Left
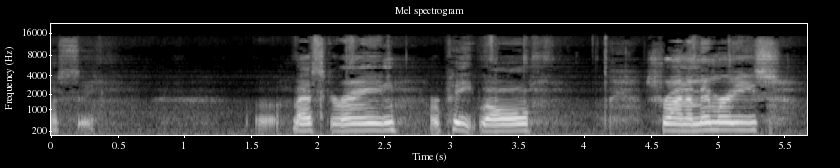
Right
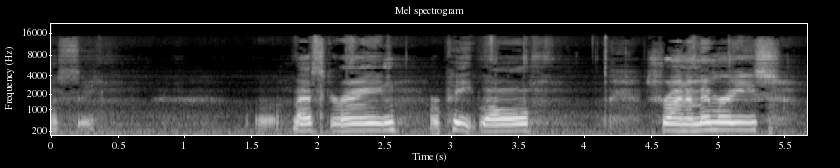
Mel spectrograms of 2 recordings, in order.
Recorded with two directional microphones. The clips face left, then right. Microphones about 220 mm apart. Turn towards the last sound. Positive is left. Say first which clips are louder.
# right 2 dB
turn(degrees=-15)  # may be behind; listen again after turning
